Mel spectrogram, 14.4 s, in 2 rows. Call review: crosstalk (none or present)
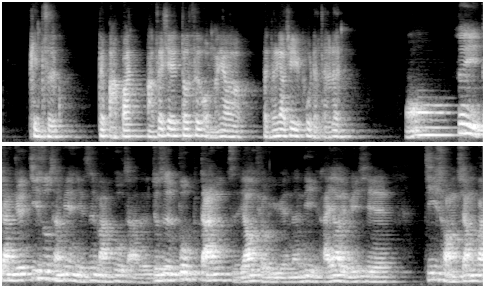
none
